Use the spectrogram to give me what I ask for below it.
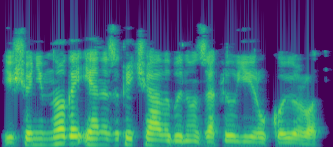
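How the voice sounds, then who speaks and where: Brief: expressive male narrator, middle pitch, dramatic audiobook reading. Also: fast talker, muffled recording. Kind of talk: scripted narration.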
